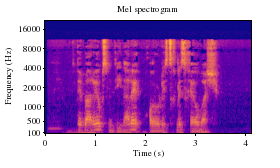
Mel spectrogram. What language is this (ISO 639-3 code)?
kat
